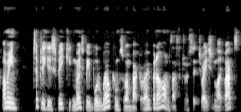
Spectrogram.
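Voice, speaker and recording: A man with a medium-pitched, slightly bright voice reads a visual novel aloud quickly and with lively intonation, acting out the dialogue as the protagonist in a let's play. His tone is casual and conversational, and the audio is lo-fi.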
